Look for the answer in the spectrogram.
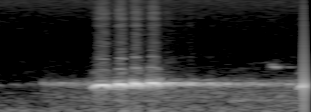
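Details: Lineated barbets in a Thai national park: one gives a low, hollow, bubbling hoot in three quick pulses, then another joins with a double-note call running on steadily; greater cuckoo whooping in the background.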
